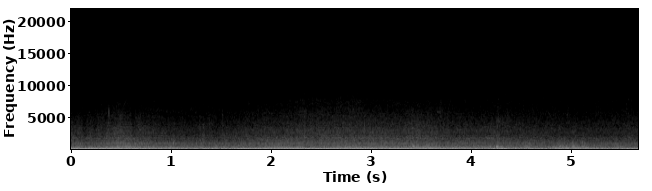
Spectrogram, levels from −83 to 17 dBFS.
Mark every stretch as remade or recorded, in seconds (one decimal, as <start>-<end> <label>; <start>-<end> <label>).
0.0-0.5 recorded; 0.5-1.7 remade; 1.7-5.7 recorded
